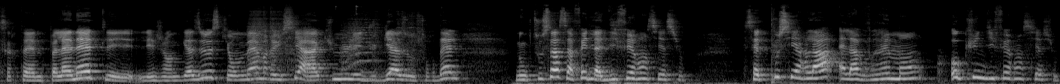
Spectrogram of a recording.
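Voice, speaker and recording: Here is a woman with a high-pitched voice. Her intonation moves in a lively way. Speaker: science streamer. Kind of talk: live stream science talk. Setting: live stream. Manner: fast.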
